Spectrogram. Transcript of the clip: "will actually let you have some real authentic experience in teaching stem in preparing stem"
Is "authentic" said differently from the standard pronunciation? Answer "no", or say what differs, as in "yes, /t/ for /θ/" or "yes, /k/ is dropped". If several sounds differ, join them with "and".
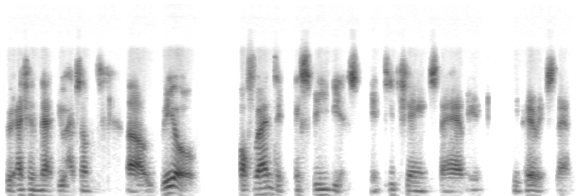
yes, /f/ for /θ/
